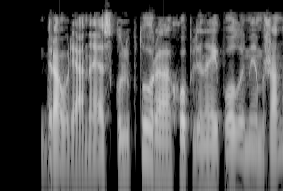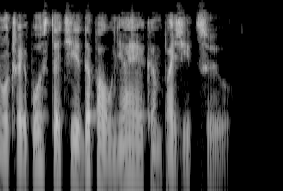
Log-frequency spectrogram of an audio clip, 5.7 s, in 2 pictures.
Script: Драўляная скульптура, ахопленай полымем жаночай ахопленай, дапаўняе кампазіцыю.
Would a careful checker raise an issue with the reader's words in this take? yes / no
yes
